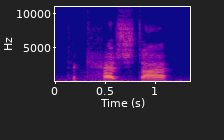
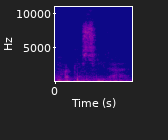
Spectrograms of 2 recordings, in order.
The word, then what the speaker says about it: Takeshita: to catch in there takeshita is how you say it hi bad i got it i thought it was takashita but it's not it's takeshita to catch a cold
